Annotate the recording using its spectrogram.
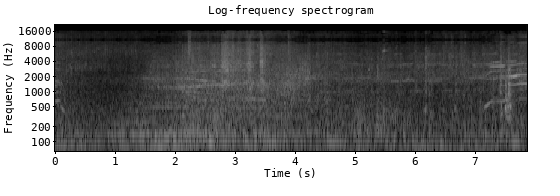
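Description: A car engine drones steadily.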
